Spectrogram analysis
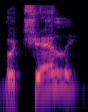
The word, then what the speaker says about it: Bocelli: Andre Bocelli.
